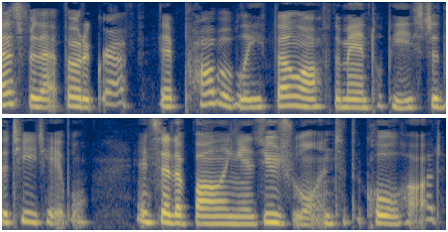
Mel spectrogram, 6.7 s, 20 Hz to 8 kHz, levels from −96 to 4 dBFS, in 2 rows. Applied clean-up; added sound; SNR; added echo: none; none; none; none.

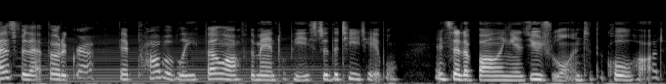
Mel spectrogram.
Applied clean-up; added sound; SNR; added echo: none; Chirp, tweet + Wind instrument, woodwind instrument; 18 dB; none.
